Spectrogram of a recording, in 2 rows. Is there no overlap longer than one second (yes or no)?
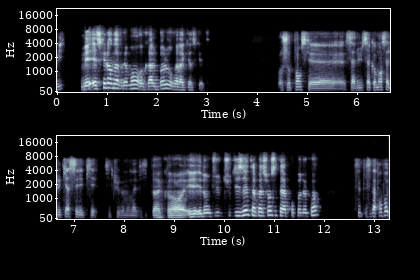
yes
